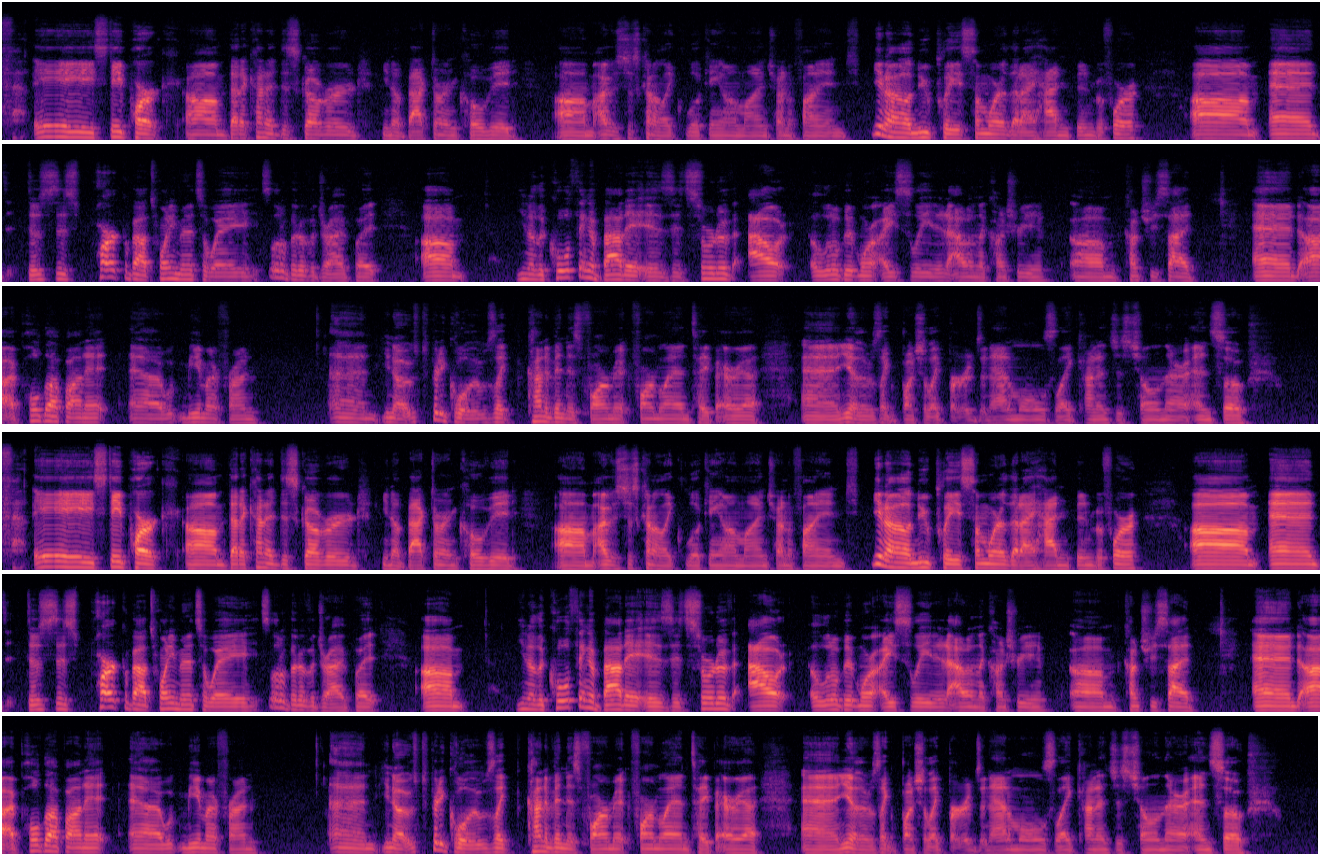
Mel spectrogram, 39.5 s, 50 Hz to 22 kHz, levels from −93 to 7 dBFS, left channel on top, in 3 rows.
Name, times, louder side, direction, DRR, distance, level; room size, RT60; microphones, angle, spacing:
voice 1, 0.0-1.6 1.8-5.1 5.5-8.4 8.7-11.3 11.9-13.2 13.5-16.9 17.4-17.8 18.3-21.0 21.3-25.1 25.7-27.4 27.6-28.9 29.6-39.2, right 5 dB, 50° right, 0.8 m, -28 dB
2.9 x 2.7 x 3.7 m
head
